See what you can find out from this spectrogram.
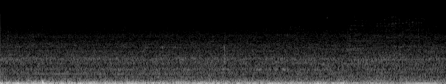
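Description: Another car approaches on a narrow road with no guardrail; its low, steady engine and road rumble fill the whole stretch, a dense, even drone with no voices over it.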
